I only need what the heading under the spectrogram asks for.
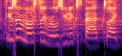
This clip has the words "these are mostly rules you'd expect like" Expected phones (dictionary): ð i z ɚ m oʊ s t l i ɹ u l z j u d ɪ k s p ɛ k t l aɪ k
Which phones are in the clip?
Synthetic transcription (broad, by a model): ð i z ɚ m oʊ s t l i ɹ u l z j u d ɪ k s p ɛ k t l aɪ k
